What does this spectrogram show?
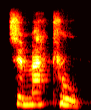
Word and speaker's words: tomatl: in the Aztec word tomatl, and it's just been anglicized down to tomato. So we've transferred the tl sound at the end of tomato into an O.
